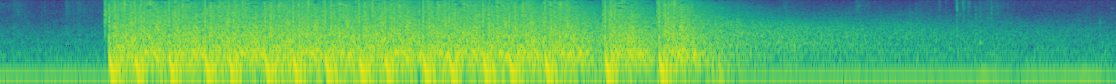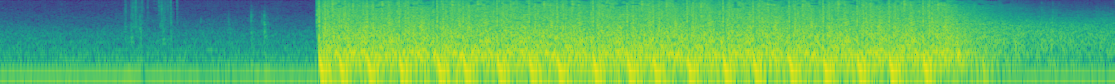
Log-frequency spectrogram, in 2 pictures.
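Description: Automatic gunfire in the video game DayZ during a raid on a base, two long sustained bursts of rapid shots, loud and close, separated by a few seconds of quiet.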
